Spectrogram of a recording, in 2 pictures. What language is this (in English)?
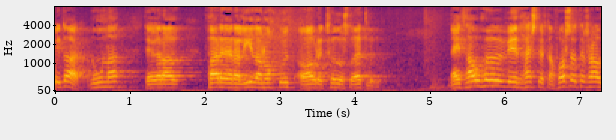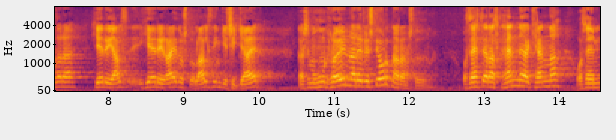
Icelandic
